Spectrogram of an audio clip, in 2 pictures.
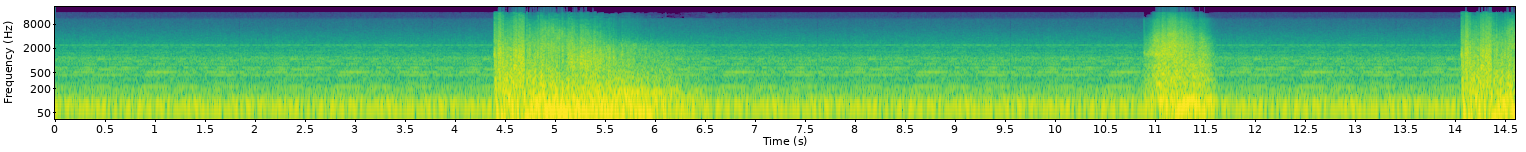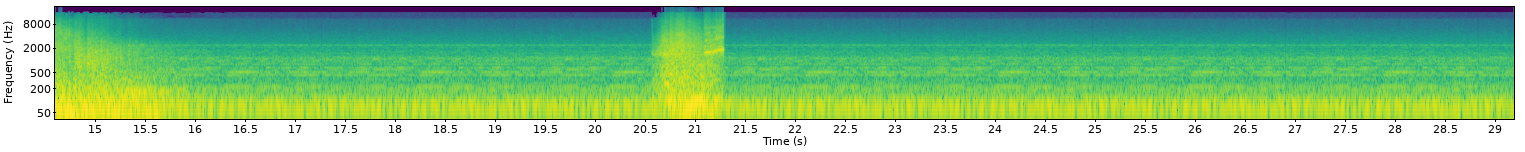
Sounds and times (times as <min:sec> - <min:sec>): Artillery fire: 0:04.4 - 0:06.4, 0:10.9 - 0:11.7, 0:14.1 - 0:15.9, 0:20.6 - 0:21.3.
